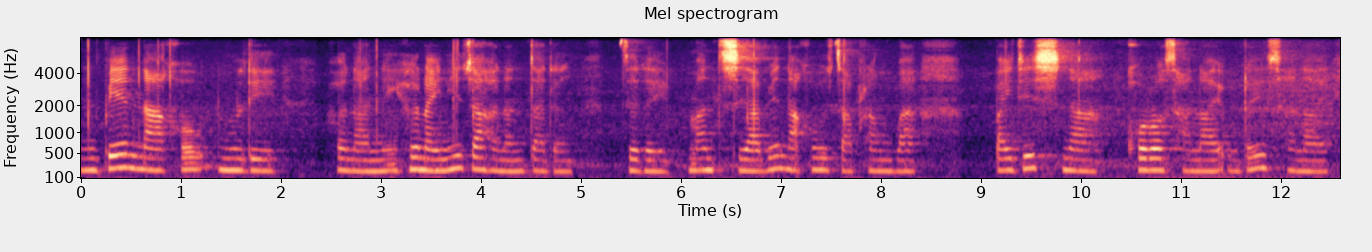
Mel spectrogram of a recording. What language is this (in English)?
Bodo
